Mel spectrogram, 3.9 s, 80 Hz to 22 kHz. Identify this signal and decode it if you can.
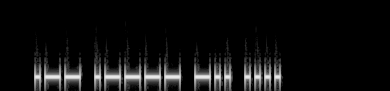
Morse code, heard as a keyed tone, about 24 wpm, 700 Hz. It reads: W1DH
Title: Speed Racing - USA 1x2 Call Signs 20wpm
